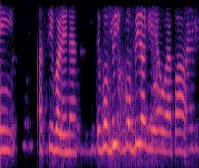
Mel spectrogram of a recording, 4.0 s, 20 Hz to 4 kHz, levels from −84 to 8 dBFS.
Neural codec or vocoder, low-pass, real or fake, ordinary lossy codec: none; 3.6 kHz; real; none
